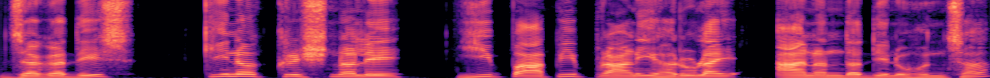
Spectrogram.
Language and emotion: Nepali, neutral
